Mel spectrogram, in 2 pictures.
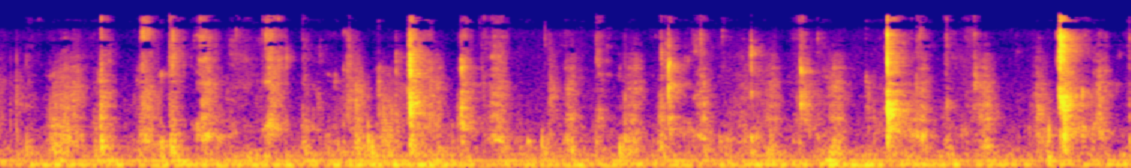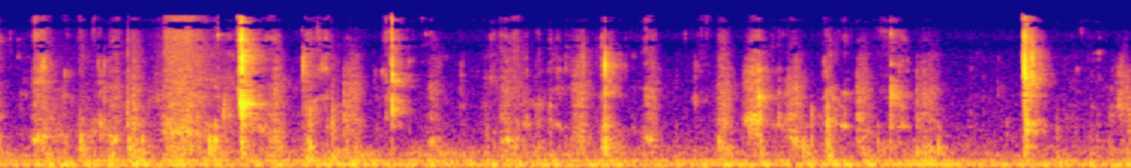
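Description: A person chewing crisp salad close to the microphone: irregular crunches and bites, a few of them louder, over a faint steady low hum.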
